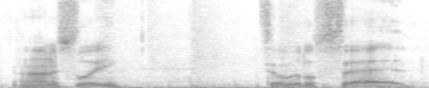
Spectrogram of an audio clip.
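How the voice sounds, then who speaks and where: An actor playing a candid squad agent in a video game. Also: male voice, mid-range voice, wildly swooping pitch, normal speed, vocal fry, fairly bright tone, faint music behind, exaggerated voice. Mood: wry disappointment.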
